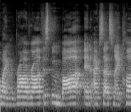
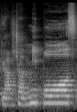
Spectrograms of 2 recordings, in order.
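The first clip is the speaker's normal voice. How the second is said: put-on Brooklyn accent; 2 semitones higher than usual. Retelling what a man said over dinner at Carbone, in his Brooklyn accent. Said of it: "in his little accent".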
